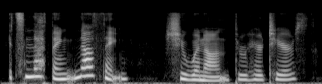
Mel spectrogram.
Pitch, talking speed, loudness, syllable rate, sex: 260 Hz, 165 wpm, -16 LUFS, 4.2 syllables/s, female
